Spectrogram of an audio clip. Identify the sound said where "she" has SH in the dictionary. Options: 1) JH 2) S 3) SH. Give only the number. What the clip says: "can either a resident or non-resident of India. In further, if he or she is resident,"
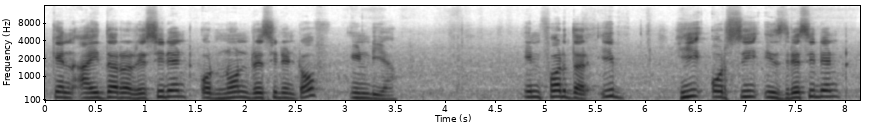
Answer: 2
